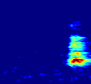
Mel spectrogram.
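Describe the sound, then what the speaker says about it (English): A single short burst from a dog, barking once at close range after near silence, loud and alone with no talk over it. "My damn dog was freaking out"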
